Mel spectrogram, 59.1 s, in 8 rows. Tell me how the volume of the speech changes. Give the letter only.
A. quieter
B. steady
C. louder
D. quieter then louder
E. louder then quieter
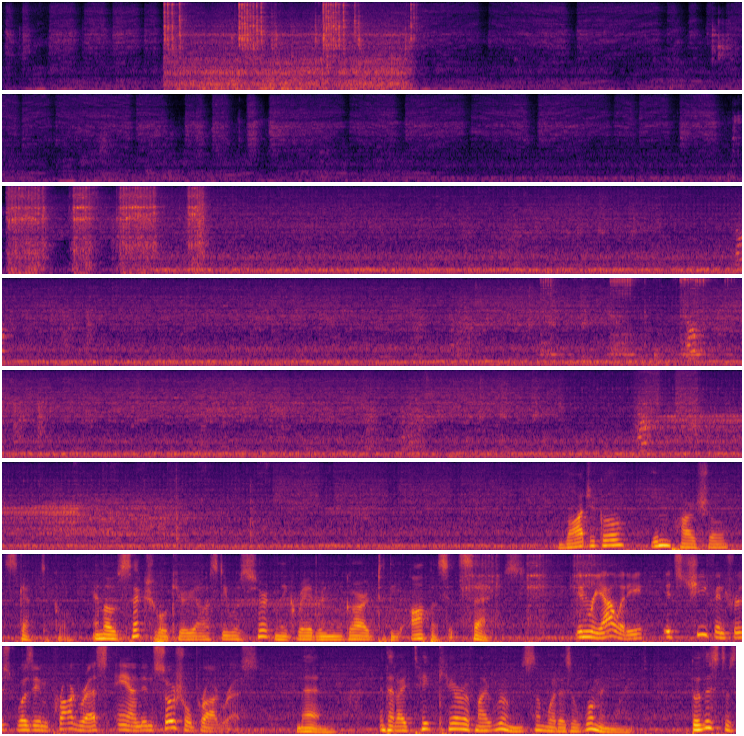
B.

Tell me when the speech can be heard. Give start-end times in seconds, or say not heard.
42.5-59.1.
